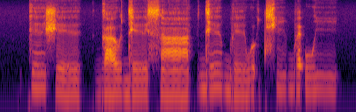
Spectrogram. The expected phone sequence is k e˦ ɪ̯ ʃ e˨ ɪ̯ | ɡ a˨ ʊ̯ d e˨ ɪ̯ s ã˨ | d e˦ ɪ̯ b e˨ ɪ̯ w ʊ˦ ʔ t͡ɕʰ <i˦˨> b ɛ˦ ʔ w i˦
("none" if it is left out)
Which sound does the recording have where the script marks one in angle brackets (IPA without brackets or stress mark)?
i˦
